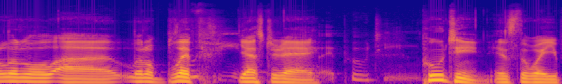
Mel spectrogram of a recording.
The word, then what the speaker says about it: poutine: and got a little a little blip yesterday poutine is the way you pronounce it okay so a netflix yesterday released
